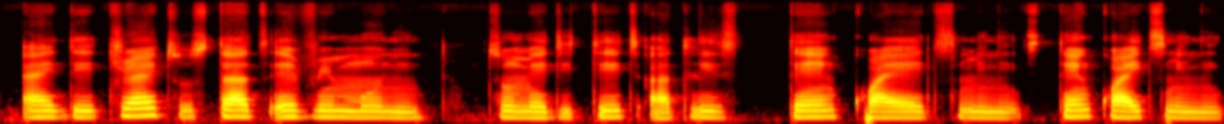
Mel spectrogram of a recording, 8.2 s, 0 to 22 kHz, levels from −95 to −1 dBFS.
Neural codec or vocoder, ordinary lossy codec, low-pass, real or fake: autoencoder, 48 kHz, 128 numbers a frame, DAC-VAE, trained on Japanese speech; none; none; fake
